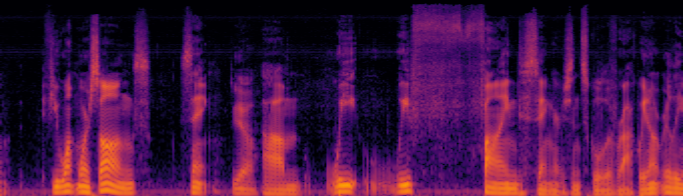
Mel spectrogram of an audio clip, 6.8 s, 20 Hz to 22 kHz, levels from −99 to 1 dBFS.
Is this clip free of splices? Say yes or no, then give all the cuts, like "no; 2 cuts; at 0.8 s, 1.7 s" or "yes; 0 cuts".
yes; 0 cuts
